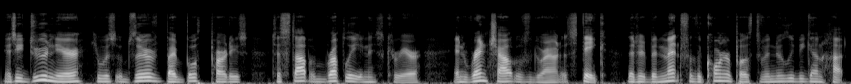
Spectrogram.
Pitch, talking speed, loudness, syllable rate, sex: 125 Hz, 260 wpm, -20 LUFS, 6.1 syllables/s, male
